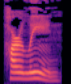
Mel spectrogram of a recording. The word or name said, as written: harlene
